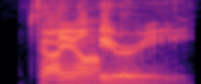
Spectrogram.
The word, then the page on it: thiourea: American English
